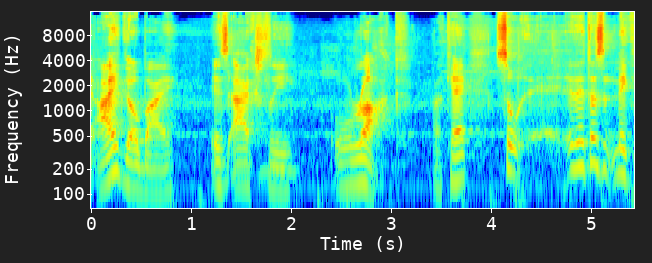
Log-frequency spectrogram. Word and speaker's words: Roch: So you gotta roll your R, okay?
